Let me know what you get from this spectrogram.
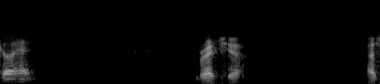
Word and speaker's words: breccia: It's a breccia.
